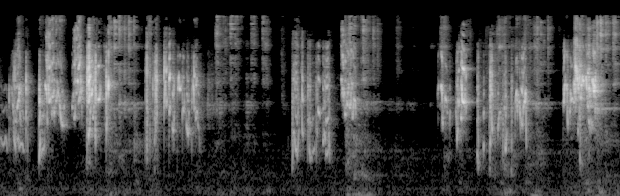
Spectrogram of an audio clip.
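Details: Pet budgerigars chattering indoors: bursts of scratchy, warbling squawks and chirps in clusters of about one second, separated by short pauses, with a faint low hum beneath.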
